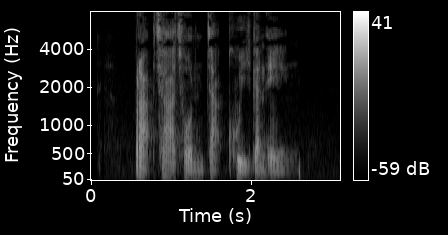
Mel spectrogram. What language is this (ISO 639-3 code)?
tha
